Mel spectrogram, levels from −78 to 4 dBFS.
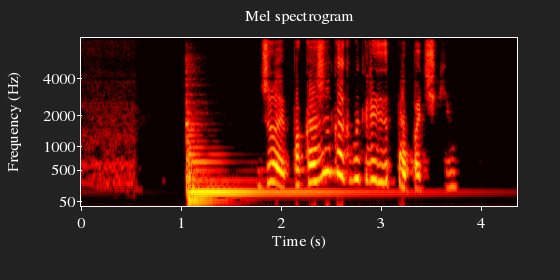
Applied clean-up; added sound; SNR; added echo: none; Bowed string instrument; 4 dB; none.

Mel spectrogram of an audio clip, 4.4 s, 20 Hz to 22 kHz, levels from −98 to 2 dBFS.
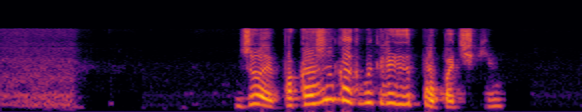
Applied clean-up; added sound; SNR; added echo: none; none; none; none.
